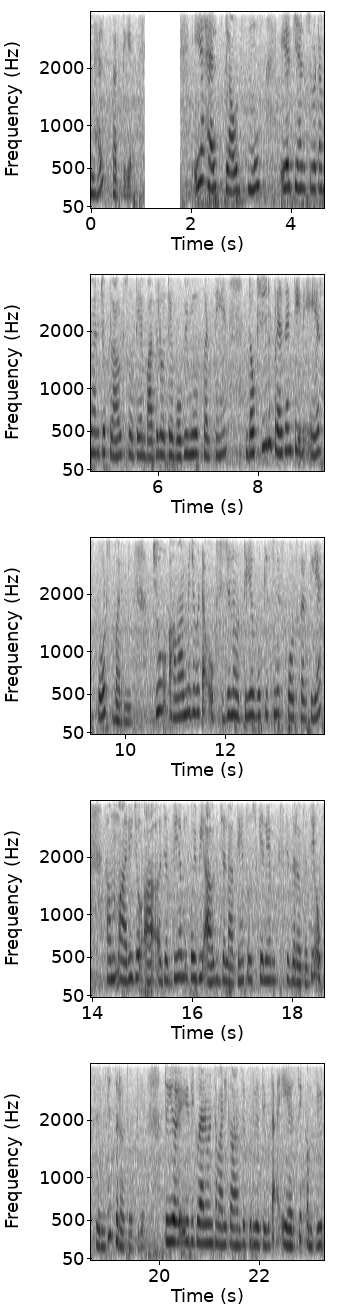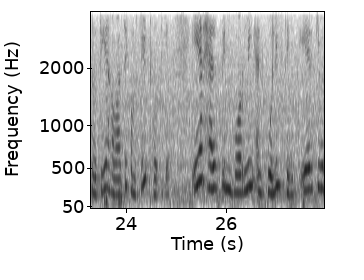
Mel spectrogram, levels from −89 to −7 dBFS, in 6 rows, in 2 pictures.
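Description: At 1.07 s the sound cuts out abruptly and the output stays silent for about 0.72 s, until 1.79 s, when it picks up again. This is a playback stall, likely caused by the player running short of buffered data or its audio thread being held up, so nothing reached the output until it caught up. Across the clip the band stops at 4 kHz, as expected from the G.711 call path the audio travelled through.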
